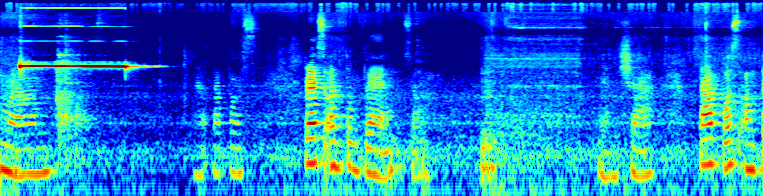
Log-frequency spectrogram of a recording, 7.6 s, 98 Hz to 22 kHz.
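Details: Sustained high-pitched electronic alarm tone with short beeps and room voices from an HT50 portable mechanical ventilator during set-up; ventilator alarm beep.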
